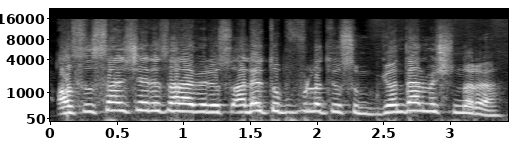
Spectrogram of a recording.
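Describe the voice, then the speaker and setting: A young man hosting a Minecraft role-play, talking to viewers and often shouting excitedly. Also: very high voice, brisk. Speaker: YouTuber host.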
